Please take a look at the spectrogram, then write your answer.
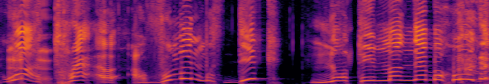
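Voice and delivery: put-on very high outraged mum, botched Portuguese accent; mock-scandalised mother with Portuguese accent attempt; bad Portuguese accent. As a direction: ham up a wrong Portuguese accent. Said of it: "all these accents are wrong".

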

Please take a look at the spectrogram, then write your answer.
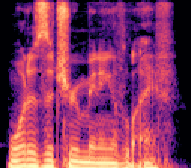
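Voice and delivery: quick, clipped re-ask; fast impatient repeat. Real, not acted. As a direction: rattle it off again, impatient. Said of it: "I asked the fucking question already".

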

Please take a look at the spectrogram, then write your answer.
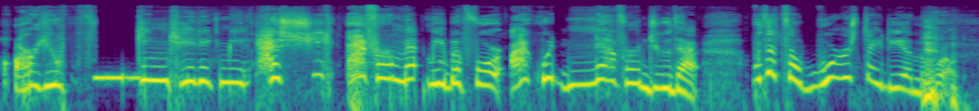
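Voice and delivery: exploding in disbelief at the agent's idea; mock outrage. Imitating herself ranting at her agent, high and outraged. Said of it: "I lost my sh".

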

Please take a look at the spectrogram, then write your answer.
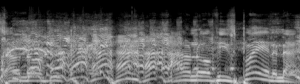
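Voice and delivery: breaking into laughter mid-quote; can't finish without cracking up; laughing. Retold or imitated. Retold own reaction, breaks laughing.

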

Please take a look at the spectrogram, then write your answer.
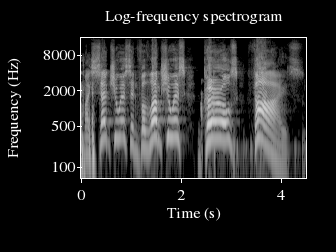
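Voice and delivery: very high, loud, slow, sleazy voice; imitated radio drop. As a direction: croon it like a creepy radio drop. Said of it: "favorite drops of his".

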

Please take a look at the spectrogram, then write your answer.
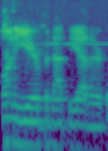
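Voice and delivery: faint, broken-up call audio; audio cutting out. Real, not acted. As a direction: voice dropping out on the line. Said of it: "you cut in and out".

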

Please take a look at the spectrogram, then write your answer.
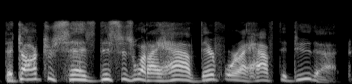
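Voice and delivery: imitating the inner whiner complaining about his limits; whiny inner voice. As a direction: whine like the voice that gives up. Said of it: "the whiner's going".

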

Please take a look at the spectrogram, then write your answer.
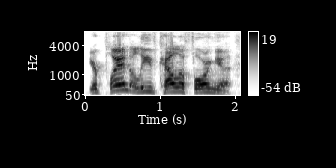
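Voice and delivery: mock dire stepdad warning; alarmed stepdad warning. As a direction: sound the doomsday alarm. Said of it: "he's like".

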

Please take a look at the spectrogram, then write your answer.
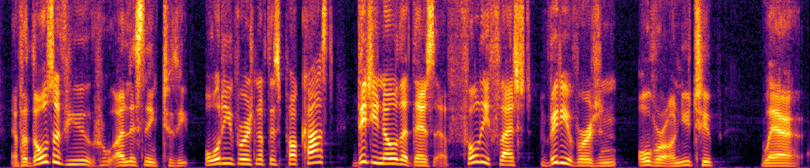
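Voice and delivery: host wrapping up the episode in a bright outro voice; podcast outro read. Acted. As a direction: sign off the show like a radio host.

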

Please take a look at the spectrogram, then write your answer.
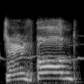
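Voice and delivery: excited heckler imitation; imitating a yelling fan. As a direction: mimic the nerd yelling from the back row. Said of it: "fat guy at the back yelling".

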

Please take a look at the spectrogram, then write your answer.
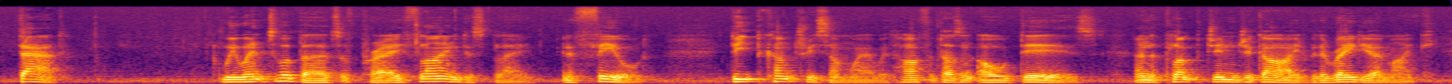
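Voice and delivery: reading a personal story aloud, lively. A narrator's reading. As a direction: read your piece to the listener with feeling. Reads own story aloud.

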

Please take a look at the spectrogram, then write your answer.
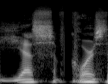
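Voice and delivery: usual speaking voice

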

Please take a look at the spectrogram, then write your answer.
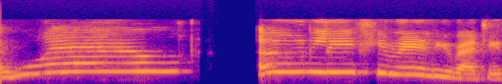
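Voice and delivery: high, singsong and playful; teasing high voice. Retold or imitated. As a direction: tease them high and light. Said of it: "And I say".

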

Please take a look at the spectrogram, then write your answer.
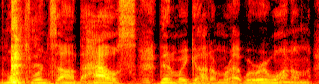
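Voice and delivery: menacing low quote of Bubba; lightly voiced creepy Bubba; sinister Bubba. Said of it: "that's a literal line from the thing".

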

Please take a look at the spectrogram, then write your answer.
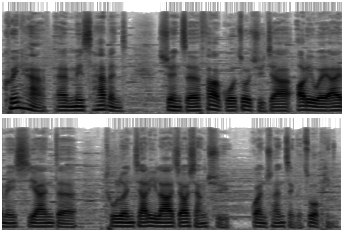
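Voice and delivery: usual speaking voice

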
